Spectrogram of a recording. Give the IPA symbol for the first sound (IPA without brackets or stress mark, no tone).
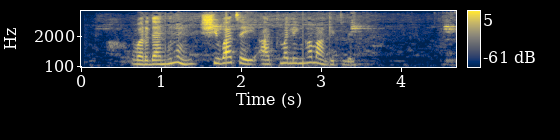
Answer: ʋ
